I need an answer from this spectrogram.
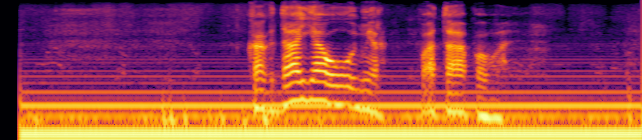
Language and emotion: Russian, neutral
